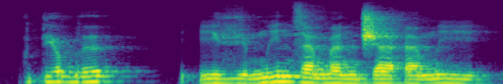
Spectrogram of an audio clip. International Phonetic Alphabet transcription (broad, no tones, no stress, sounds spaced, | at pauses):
pʲ ɔ b ɘ | ʔ i vʲ a m i n z æ m æ n d͡ʒ æ ʔ æ m i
